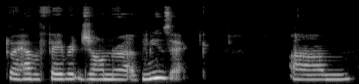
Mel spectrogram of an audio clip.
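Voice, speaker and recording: Slow, high-voiced gentle demon woman a woman acts out. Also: level tone. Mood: thoughtful. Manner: soft-spoken, hesitant, often chuckling. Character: gentle, romantic female demon reborn from a past life. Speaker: streamer answering viewer questions in character. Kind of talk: semi-ASMR roleplay Q&A.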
